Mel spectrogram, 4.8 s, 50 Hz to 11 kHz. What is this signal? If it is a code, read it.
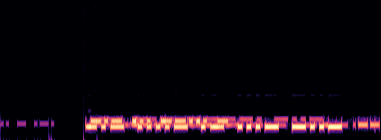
Morse code, heard as a keyed tone, about 22 wpm, 370 Hz, with radio noise. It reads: K4AVX
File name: contests / ss-cw-k5tr-op-n5rz -2300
